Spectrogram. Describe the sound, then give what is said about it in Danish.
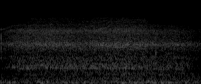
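A slow inhale through the nose during a yoga class: a faint, steady airy hiss lasts about two seconds, easing slightly at the end. “Find endnu en indånding gennem næsen.”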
